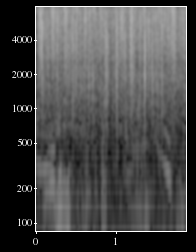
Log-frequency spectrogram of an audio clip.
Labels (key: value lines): label: biophony, cascading saw
recorder: SoundTrap 600 or HydroMoth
